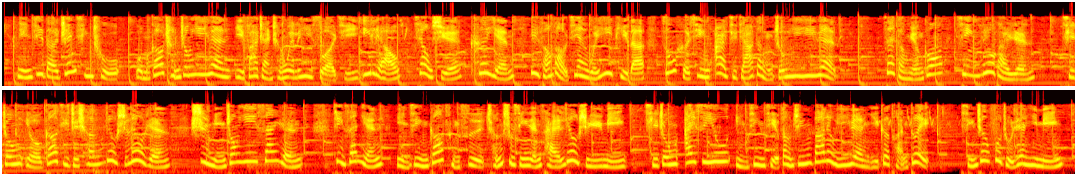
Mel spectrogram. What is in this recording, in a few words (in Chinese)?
MG年轻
